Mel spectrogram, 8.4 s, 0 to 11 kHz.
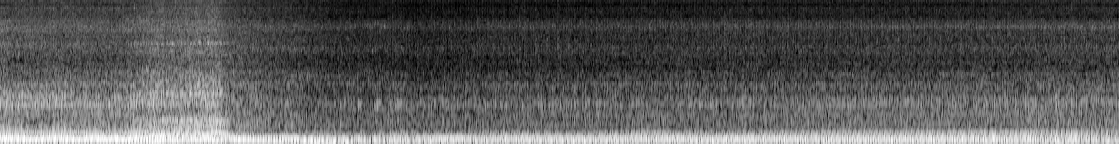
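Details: Newly rebuilt air-cooled VW 1600cc flat-four on its first start and break-in: a quick rev falls back to a steady, even idle with a smooth low thrum, no knocks or misses; normal idle.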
